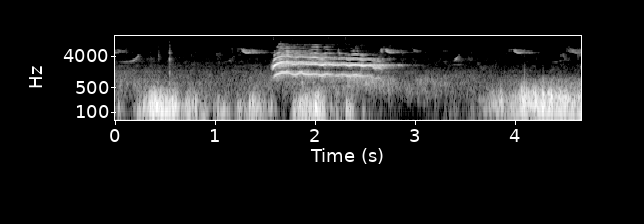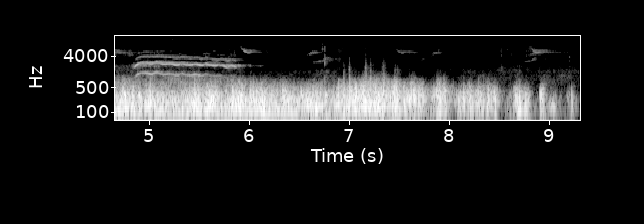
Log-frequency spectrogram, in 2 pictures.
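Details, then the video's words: Rough-legged Buzzard alarming in Abisko in July 2023, two loud, drawn-out mewing screams slurring downward a few seconds apart over steady wind rumble. "Rough-legged Buzzard alarming"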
